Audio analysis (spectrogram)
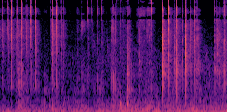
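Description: A small yellow plastic Play-Doh tub, likely full, is held in both hands and turned while long nails tap and scratch across it. A quick, irregular stream of dry, bright clicks and light scratches comes through, each tap dying away almost instantly over a soft low background rumble.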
